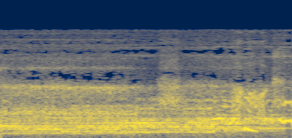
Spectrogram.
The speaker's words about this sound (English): First I could hear his breathing.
